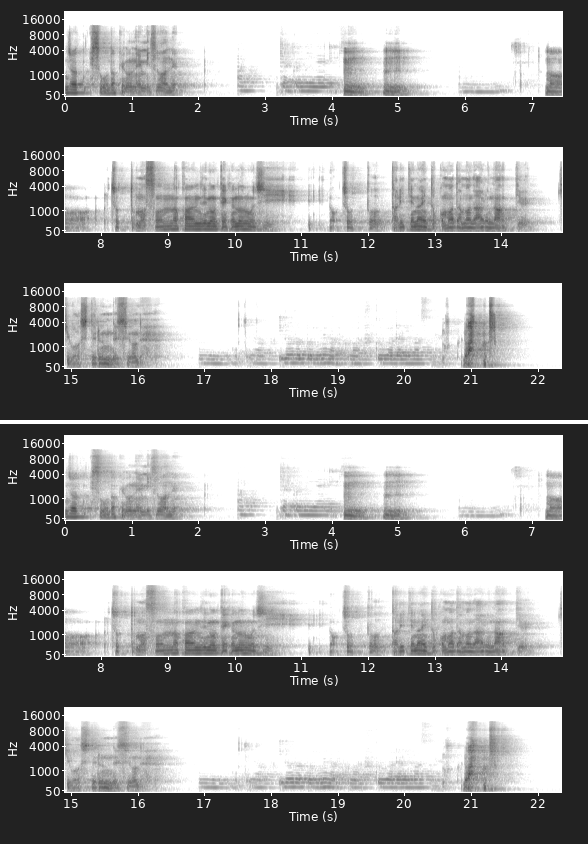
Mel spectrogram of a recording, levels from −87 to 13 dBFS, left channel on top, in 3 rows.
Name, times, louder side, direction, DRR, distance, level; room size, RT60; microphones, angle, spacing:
voice 1, 0.0-1.7 4.2-4.5 4.8-5.1 7.2-7.8 8.1-10.9 11.4-14.4 14.9-16.4 20.6-21.4, left 4 dB, 55° left, 11 dB, 1.4 m, -28 dB
voice 2, 3.2-4.7 5.9-6.6 15.1-15.4 16.9-20.6, left 1 dB, 35° left, 0 dB, 5.0 m, -48 dB
21.0 x 16.5 x 9.1 m, 0.96 s
head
